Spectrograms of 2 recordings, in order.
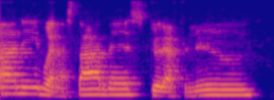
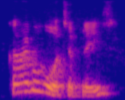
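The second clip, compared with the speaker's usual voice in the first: British request with r-less "water"; British accent; 4 semitones higher than usual. Shown as a demonstration. Teacher imitating a British customer asking for water, British accent. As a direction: ask it like a Brit, WAW-tuh for water. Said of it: "Ellos pronuncian agua diferente".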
